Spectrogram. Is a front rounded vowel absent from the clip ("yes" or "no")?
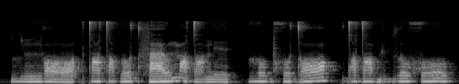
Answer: no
